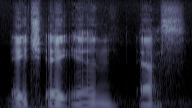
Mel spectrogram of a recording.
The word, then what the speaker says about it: Sankt Hans: Sankt Hans, also known as Midsummer Eve, as it is known in Denmark, is often spent on the beach with a huge bonfire.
